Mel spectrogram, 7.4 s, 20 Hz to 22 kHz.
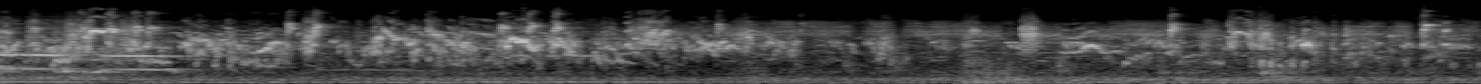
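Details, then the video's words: Budgerigars chattering, August 14, 2024: continuous mix of squawks, squeaks and scratchy warbling from several birds, bursts rising and falling throughout. "Budgies sounds for lonely birds birds chirping sounds"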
